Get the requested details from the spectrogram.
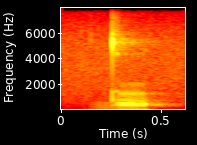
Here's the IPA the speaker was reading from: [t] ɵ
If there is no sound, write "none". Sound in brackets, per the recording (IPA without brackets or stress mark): d̪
